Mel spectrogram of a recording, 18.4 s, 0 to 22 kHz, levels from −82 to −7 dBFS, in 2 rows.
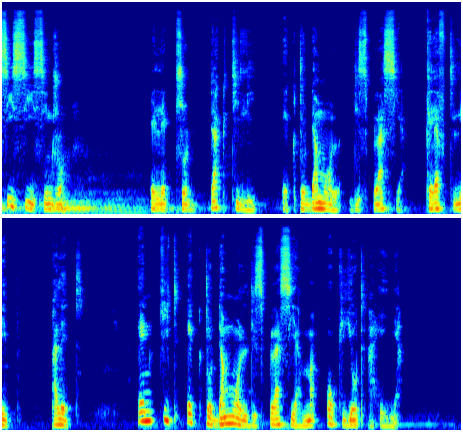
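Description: No technical faults detected.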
